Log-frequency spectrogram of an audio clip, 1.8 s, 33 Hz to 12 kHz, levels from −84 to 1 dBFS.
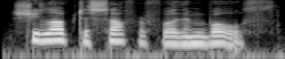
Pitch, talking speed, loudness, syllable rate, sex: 175 Hz, 235 wpm, -18 LUFS, 5.4 syllables/s, female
